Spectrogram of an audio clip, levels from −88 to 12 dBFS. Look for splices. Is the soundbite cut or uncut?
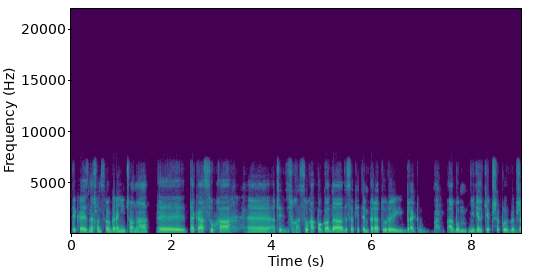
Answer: cut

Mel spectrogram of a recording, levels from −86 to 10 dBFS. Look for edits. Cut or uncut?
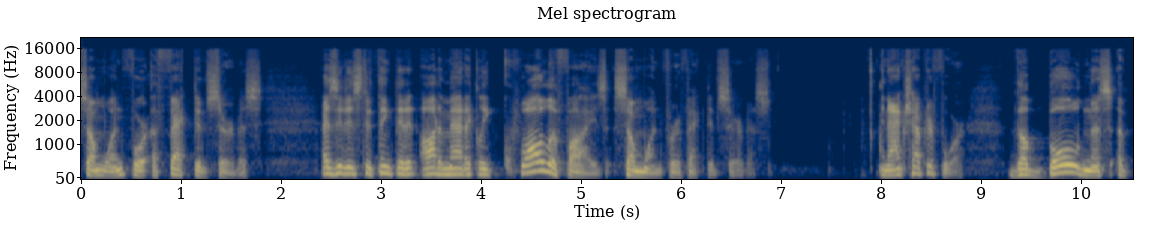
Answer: uncut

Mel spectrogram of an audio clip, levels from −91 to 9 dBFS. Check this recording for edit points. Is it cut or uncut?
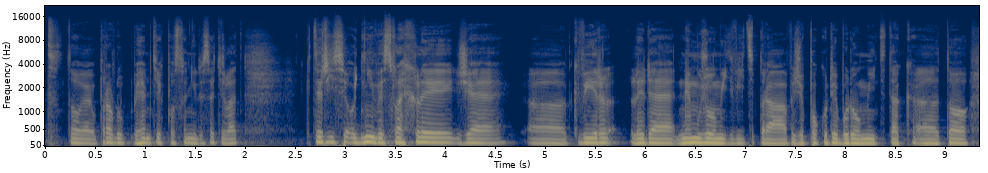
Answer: uncut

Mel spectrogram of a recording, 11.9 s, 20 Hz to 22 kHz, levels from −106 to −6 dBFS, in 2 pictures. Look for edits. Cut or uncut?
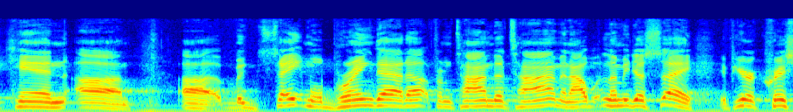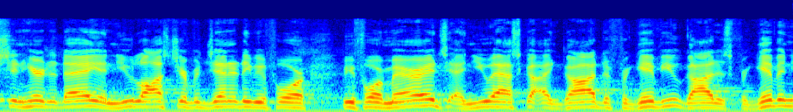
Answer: uncut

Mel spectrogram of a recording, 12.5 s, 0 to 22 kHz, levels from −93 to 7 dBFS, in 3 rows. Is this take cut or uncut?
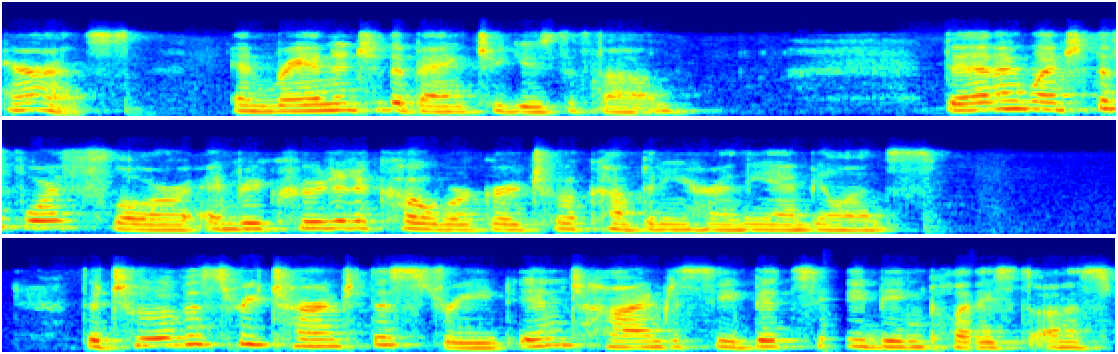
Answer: uncut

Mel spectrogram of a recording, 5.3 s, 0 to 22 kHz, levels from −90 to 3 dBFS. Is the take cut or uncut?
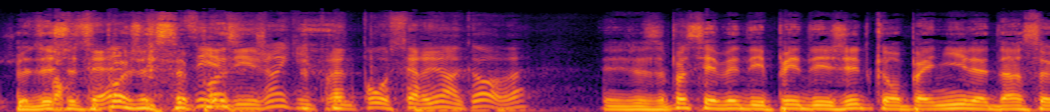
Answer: uncut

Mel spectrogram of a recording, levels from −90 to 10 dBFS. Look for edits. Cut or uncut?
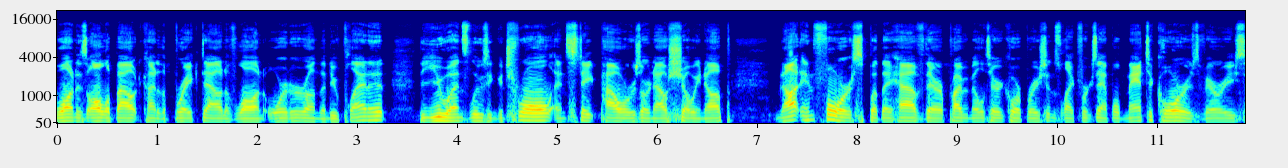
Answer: uncut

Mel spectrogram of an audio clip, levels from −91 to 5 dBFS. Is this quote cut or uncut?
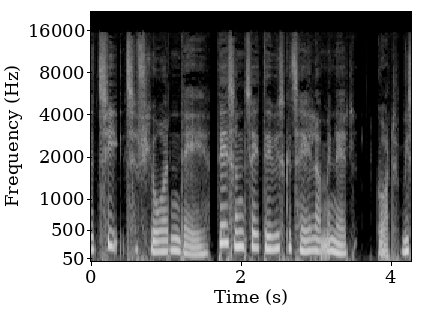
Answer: cut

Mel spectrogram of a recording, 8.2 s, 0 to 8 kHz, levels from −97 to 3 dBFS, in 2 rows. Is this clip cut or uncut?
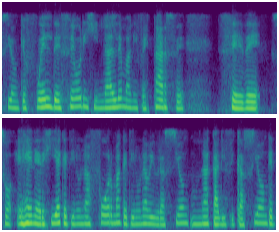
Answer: cut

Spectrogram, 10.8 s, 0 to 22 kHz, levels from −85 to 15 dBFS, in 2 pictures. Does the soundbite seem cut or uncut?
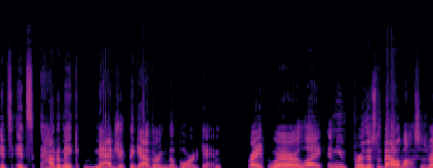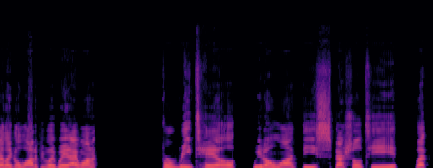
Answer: uncut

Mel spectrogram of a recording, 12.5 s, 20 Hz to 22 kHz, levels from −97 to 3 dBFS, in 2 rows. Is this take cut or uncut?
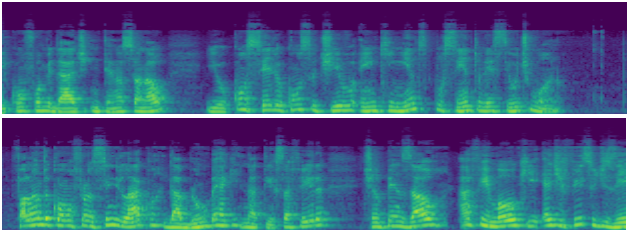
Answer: cut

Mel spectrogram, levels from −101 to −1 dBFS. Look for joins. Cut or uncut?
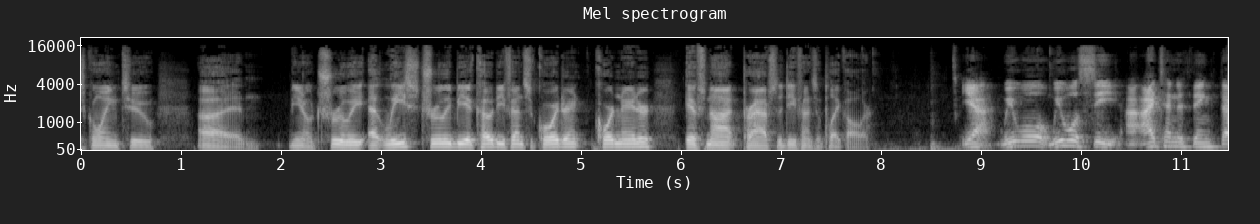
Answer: uncut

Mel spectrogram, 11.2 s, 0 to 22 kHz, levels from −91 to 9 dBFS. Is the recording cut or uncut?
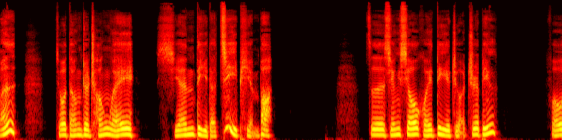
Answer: cut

